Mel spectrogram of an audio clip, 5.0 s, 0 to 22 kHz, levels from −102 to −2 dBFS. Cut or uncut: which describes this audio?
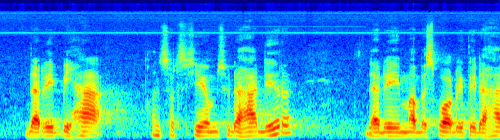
uncut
